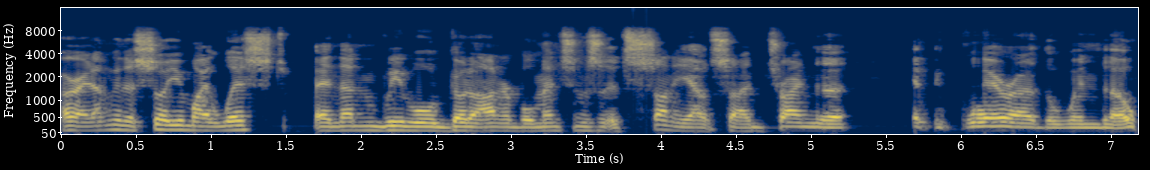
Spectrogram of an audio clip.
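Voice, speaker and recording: Speaking at a fairly quick pace, a man holds a monotone, flat intonation at a medium pitch. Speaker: music video creator. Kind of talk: casual monologue. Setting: indoors by a sunny window. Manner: halting; fast.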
